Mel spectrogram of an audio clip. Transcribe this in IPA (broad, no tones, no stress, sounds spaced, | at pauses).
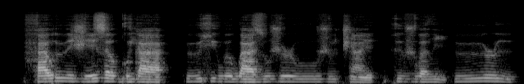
h a o̯ ɾ ʉː e̯ ʒ e z ɐ o̯ ɡ o j a | ʉ xʲ ɨ w ɵ w a z u ʒ ɹ uː ʒ ʉ t͡ʃ ã e̯ | kʲ u ʒ w ɐ ð i | ʉː ɹ ɨ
